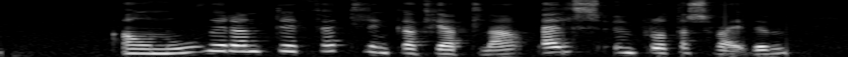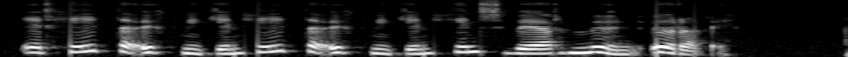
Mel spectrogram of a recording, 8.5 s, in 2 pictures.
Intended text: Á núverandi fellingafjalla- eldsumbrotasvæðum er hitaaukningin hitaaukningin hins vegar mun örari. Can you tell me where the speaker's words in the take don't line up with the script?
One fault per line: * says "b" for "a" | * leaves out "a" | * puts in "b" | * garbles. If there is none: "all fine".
all fine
